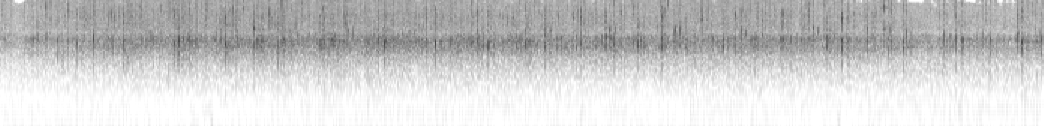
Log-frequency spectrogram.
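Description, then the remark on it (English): An audience applauds to celebrate fathers, steadily for several seconds, a dense, even wash of many hands clapping at once, fairly loud and sustained without pause or speech. “Again, let's clap for all our fathers.”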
